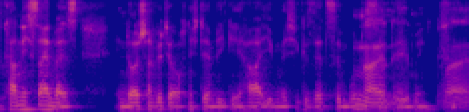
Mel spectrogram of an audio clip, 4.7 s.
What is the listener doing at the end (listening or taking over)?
taking over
